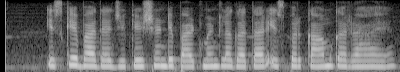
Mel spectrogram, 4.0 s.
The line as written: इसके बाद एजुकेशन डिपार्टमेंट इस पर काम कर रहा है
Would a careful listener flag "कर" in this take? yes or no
no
